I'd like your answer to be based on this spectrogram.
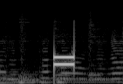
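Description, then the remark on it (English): A single short, loud electronic telephone tone, like a voicemail beep, cuts in briefly over soft background music, with no talking. “Can it be true that it is ringing?”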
